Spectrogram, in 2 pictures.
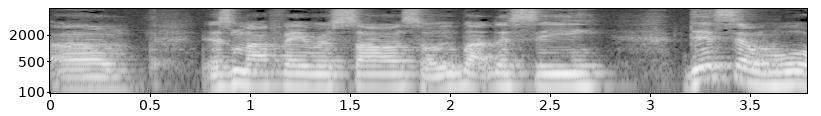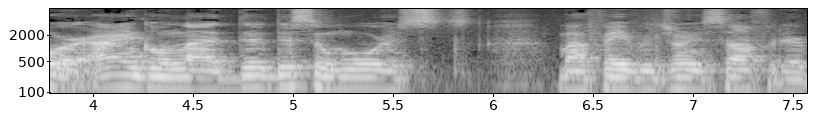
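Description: A young American man with an average-pitched voice talks casually to his viewers as a reaction host. His speech is emphatic and full of street slang and swearing.

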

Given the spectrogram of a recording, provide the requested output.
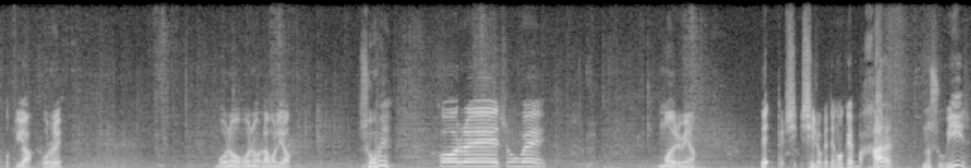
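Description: A man giving excitable let's play commentary, shrieking when he panics. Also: mid-range voice, normal speed, long pauses, soft background music. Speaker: gaming YouTuber.

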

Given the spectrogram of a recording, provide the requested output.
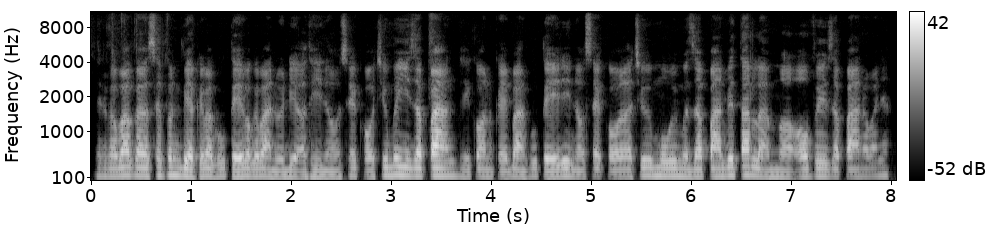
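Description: A man's voice: medium pitch, fairly even intonation, fast talker, few pauses, mellow. A man selling watches, chatting to his viewers as he films a product review on his phone. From Vietnam. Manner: chatty, keeps addressing viewers as "các bác". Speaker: watch seller.

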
